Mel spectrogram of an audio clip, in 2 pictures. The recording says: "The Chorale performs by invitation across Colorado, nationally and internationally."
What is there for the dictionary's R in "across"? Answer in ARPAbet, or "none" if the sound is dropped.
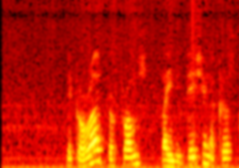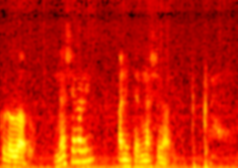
R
